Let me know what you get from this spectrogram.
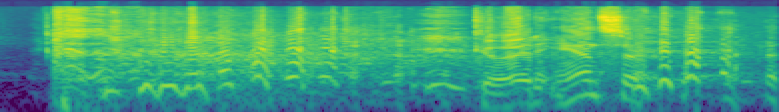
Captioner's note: audience laughing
